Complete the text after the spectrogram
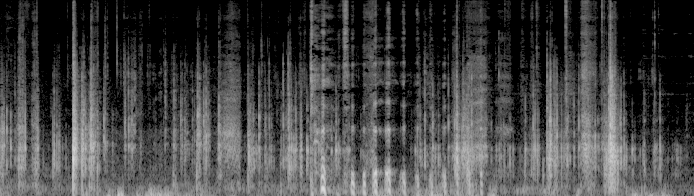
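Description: A rubber toy squeaks as a dog chews it.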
